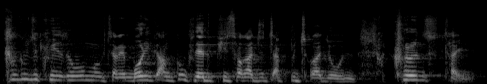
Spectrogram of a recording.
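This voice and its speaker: A man pastor preaching a sermon, animated and acting out quoted voices with shouts. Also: sits high, quick pace, creaky.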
